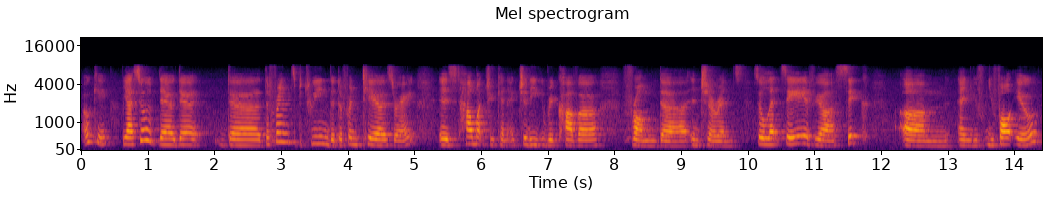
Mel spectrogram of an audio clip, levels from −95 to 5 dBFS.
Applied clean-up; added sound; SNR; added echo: none; none; none; none.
